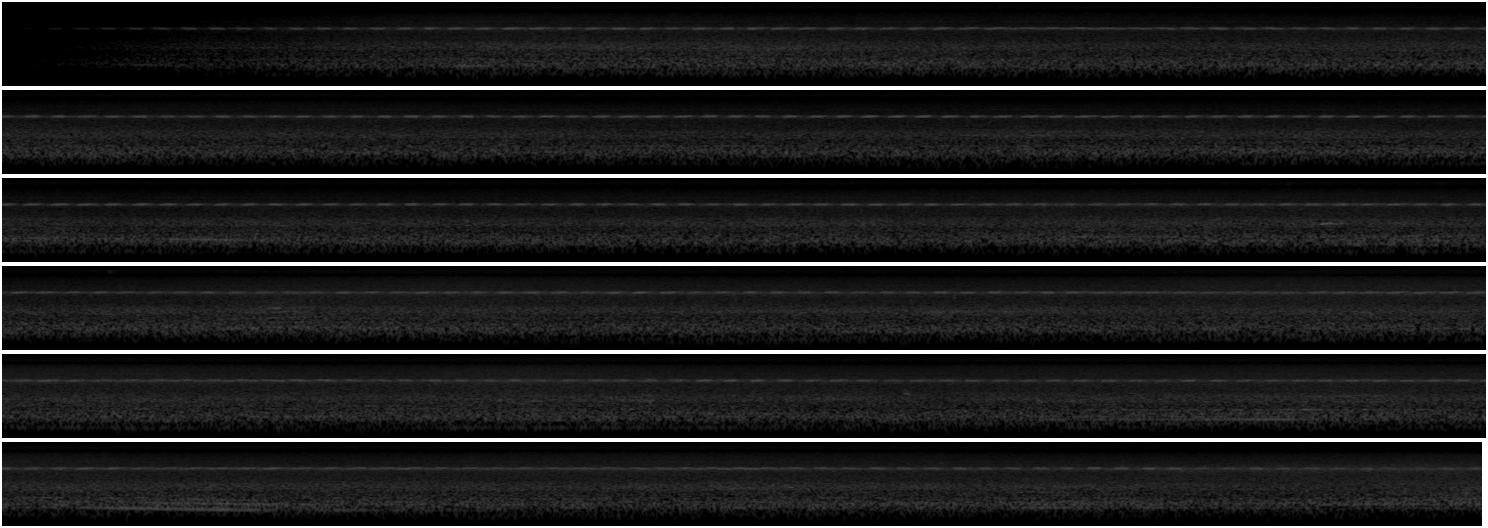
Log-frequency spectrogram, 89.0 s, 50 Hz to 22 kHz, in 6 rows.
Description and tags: AMB City Night
Recording of a neighborhood summer night in Texas. Includes crickets and distant traffic and light wind. Recorded with Zoom H4n.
